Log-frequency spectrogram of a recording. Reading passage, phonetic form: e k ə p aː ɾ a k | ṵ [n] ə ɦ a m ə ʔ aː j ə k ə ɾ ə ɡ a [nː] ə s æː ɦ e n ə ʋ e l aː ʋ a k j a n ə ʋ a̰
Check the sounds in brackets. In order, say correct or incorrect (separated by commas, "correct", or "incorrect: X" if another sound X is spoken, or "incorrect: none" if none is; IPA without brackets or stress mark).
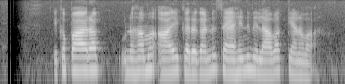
correct, correct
